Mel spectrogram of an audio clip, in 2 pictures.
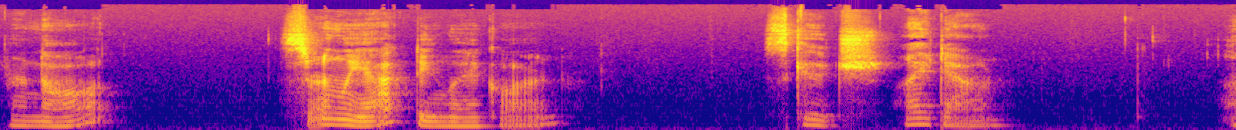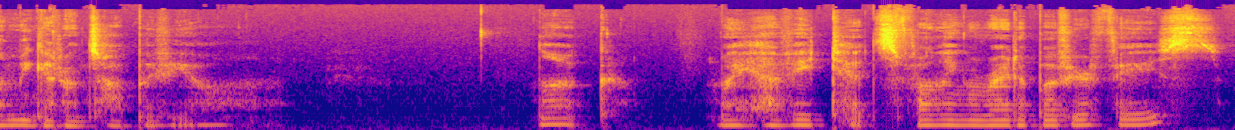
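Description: A young woman speaks in a soft, teasing whisper, drawing out each phrase slowly. Her voice sits low, with a gravelly fry at the edges and breathy murmurs between lines. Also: fairly even intonation. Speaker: audio roleplay performer. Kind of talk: intimate whispered audio roleplay.

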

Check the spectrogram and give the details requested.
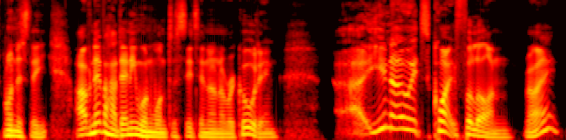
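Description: A man's voice: medium pitch, wildly swooping pitch, a little fast, no room sound, studio quality. A man playing a chatty, nervous voice actor, talking casually to a visitor in a self-conscious, hesitant, easily flustered way. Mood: nervous, welcoming. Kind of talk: casual conversational audio roleplay addressed to listener.

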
